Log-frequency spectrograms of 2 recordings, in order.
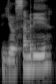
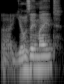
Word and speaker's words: Yosemite: We're first looking at today's is Yosemite by Travis Scott, which I also quite enjoyed pronouncing as Yosemite, and as a Japanese word, Yosemite.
